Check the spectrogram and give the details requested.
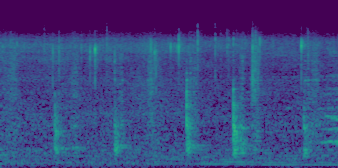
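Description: Batter-coated bread slices sizzling in ghee on a nonstick tawa, with a steady frying hiss. A wooden spatula scrapes and taps against the pan surface a handful of times, irregularly.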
